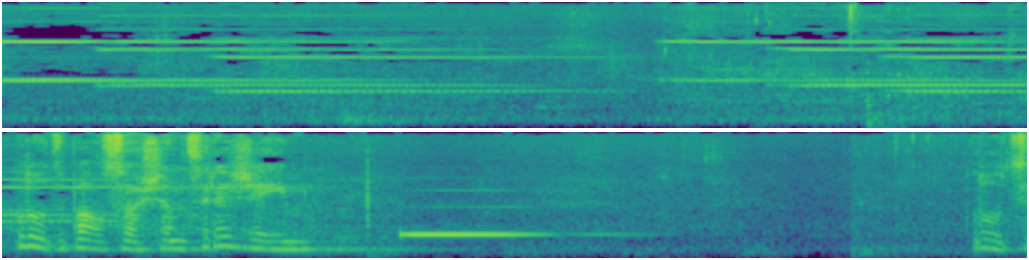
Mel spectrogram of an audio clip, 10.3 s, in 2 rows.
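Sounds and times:
electric bell in a parliament chamber ringing before a vote: 0:00.0 - 0:06.1
low room murmur: 0:00.0 - 0:10.2
speech: 0:05.2 - 0:06.8.

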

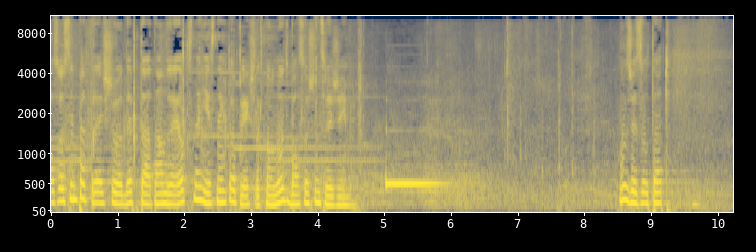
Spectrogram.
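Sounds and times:
speech: 0:00.0 - 0:04.8, 0:08.5 - 0:09.5
faint murmur: 0:00.0 - 0:10.2
parliament voting bell electronic tone: 0:02.2 - 0:06.0.

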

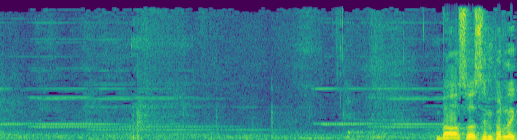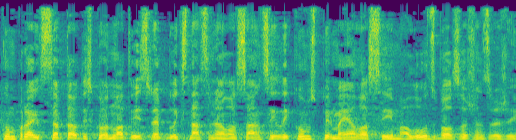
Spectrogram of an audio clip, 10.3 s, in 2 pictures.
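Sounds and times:
parliament voting bell ringing: 0:00.0 - 0:07.4
speech: 0:04.4 - 0:10.3.

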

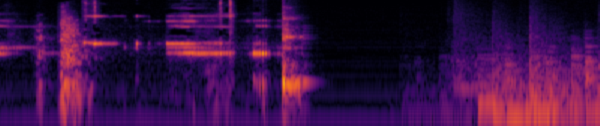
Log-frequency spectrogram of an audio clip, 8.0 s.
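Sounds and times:
parliamentary voting bell of bright electronic chime tones: 0:00.0 - 0:04.2.

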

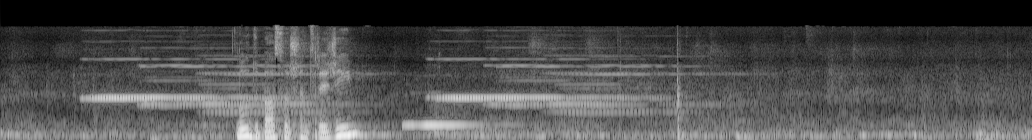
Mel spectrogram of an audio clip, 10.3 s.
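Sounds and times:
parliament voting bell ringing: 0:00.8 - 0:07.8
speech: 0:02.4 - 0:03.7.

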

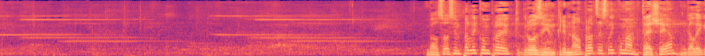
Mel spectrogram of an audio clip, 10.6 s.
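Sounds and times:
parliament chamber bell ringing: 0:00.0 - 0:06.1
speech: 0:06.4 - 0:10.5.

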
